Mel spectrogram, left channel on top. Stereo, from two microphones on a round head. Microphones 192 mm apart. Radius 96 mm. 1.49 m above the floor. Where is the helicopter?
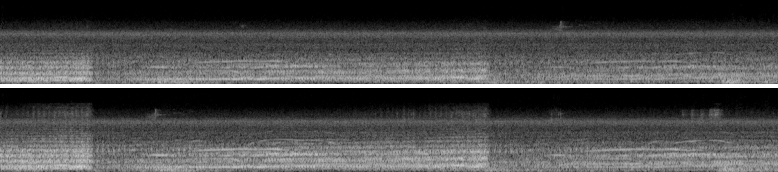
65° right (ahead or behind); by 7.8 s 40° right (ahead or behind).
